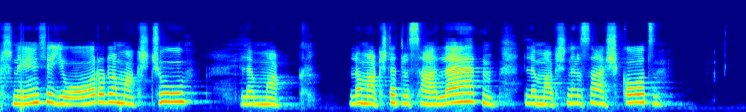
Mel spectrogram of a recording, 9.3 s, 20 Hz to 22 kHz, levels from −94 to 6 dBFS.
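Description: Speech, with Nellymoser compression damage audible from start to finish. A rough, hissy halo surrounds the voice, and it sounds smeared and underwater. Nothing sounds above about 10.6 kHz. The likely cause is Flash's Nellymoser Asao codec, which starves weak bands and fills them with noise. The damage points to a bitrate near 44 kbps.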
